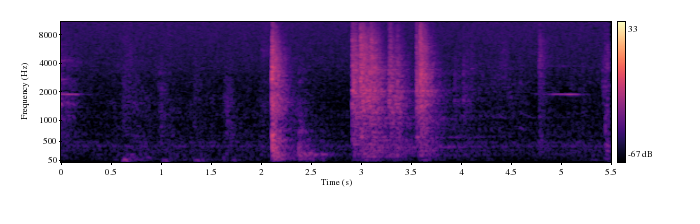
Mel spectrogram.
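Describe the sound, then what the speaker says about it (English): An oven door opens and bangs shut in a home kitchen as a crumb cake goes back in to bake, giving a few sharp knocks and clatters over a quiet background. "Now I'm going to return it to the oven."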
